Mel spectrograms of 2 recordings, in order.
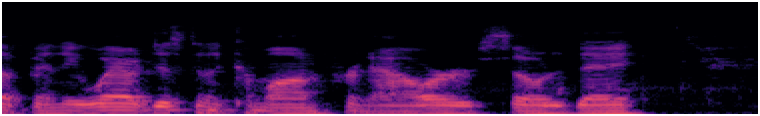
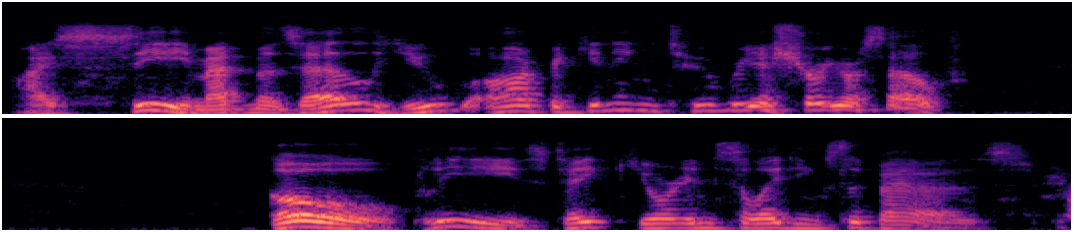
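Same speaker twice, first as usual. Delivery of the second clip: higher, swooping mock French accent; bad French accent; 6 semitones higher, 3 dB louder than usual. George Laurie reassures mademoiselle, in a hammed-up French accent. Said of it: "to read with a French accent".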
